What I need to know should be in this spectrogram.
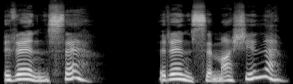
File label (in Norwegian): "rænsæ", Hemsedal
